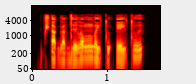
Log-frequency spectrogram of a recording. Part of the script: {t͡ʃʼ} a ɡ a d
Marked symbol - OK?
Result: yes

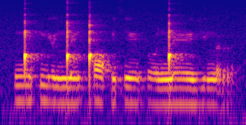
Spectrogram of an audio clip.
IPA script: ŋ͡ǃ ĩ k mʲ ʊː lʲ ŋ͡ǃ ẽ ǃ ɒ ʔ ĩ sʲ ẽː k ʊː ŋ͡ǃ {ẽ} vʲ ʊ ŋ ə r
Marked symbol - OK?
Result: no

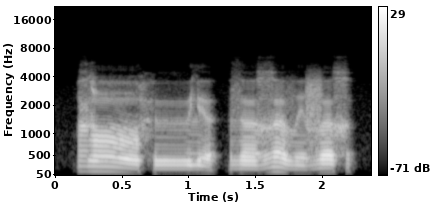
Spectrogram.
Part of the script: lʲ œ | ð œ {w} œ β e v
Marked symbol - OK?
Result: no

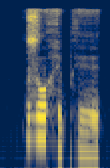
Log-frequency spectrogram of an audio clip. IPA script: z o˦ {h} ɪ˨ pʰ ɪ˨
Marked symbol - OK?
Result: yes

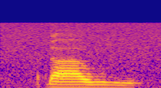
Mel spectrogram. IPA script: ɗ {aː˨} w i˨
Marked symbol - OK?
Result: yes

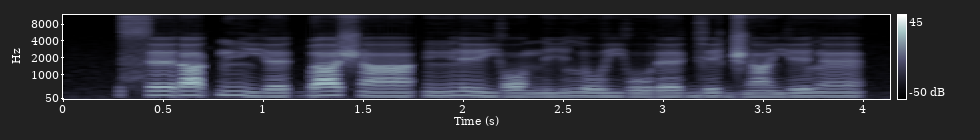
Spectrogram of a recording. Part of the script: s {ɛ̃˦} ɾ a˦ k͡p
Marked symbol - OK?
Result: no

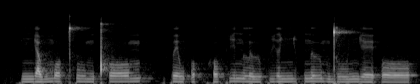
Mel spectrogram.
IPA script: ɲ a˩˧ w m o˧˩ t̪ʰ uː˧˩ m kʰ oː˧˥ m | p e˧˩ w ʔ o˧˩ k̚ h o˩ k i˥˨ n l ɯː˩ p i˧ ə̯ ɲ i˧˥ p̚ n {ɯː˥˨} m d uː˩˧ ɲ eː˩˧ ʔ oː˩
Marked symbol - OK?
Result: yes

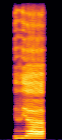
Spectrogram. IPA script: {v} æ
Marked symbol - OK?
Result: no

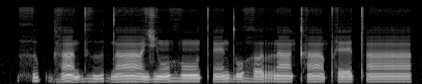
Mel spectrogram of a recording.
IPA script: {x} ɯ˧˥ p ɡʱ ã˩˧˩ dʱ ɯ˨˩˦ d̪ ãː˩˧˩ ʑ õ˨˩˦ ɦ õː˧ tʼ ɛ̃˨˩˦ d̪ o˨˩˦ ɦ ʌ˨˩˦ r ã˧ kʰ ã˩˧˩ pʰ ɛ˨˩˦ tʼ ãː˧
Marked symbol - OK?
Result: no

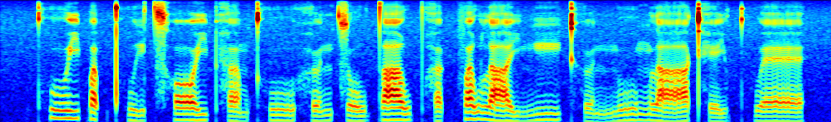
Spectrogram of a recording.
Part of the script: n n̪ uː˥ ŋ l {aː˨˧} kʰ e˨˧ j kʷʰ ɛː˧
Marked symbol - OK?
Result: no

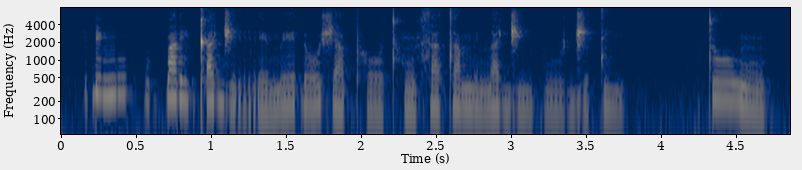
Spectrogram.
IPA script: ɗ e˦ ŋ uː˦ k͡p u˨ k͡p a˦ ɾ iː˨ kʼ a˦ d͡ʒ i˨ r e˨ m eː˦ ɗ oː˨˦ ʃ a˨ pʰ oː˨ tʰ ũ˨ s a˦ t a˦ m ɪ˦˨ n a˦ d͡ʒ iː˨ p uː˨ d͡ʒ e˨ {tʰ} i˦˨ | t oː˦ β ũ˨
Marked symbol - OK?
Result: no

